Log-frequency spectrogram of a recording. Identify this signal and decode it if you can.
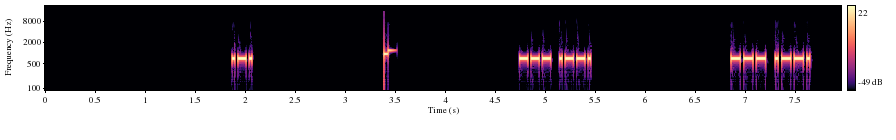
Morse code, heard as a keyed tone, about 39 wpm, 700 Hz. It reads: R OP OP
